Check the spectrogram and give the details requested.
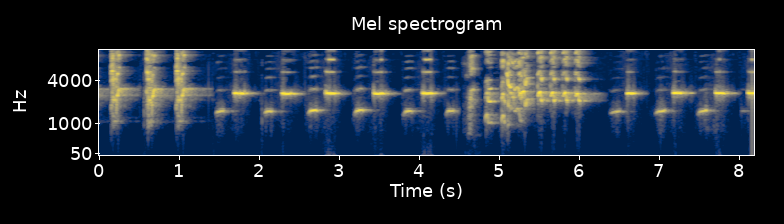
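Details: Rosella singing, played to stimulate mating: clear whistled notes alternating between a lower and a higher pitch, repeated about every half second, broken by bursts of harsh rapid chattering.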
